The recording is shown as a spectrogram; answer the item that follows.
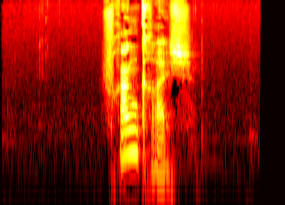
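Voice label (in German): "Frankreich", German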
